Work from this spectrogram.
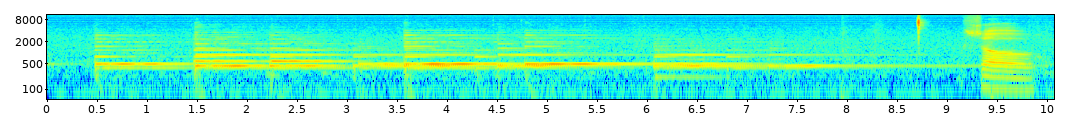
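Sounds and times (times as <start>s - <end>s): electronic keyboard chords: 0.0s - 9.8s.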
